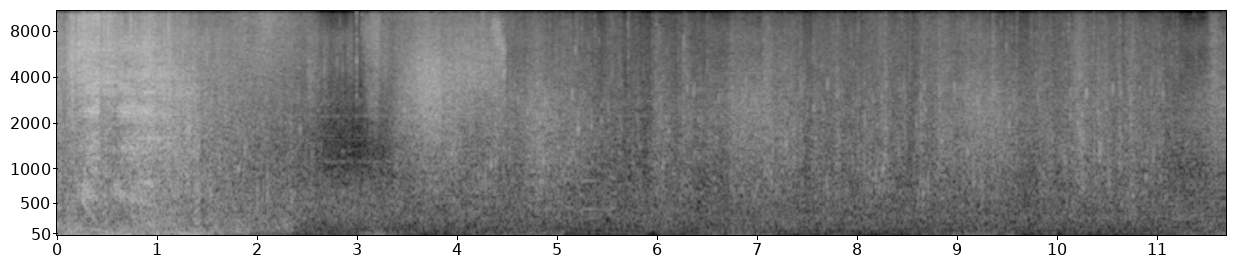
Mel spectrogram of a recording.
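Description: A magical energy effect crackles and fizzes.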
